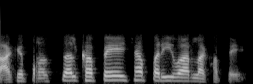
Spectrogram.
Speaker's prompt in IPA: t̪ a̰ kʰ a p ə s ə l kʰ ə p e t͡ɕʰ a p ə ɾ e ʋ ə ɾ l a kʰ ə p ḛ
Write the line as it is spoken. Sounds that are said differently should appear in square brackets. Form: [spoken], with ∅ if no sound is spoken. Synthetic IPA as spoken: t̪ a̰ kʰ [e] p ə s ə l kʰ ə p e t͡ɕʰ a p ə ɾ [i] ʋ [a] ɾ l a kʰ ə p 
